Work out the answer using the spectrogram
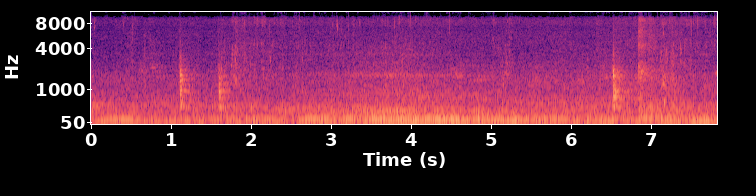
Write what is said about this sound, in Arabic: بصوا يا جماعه الميه اللي بتنزل قد ايه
